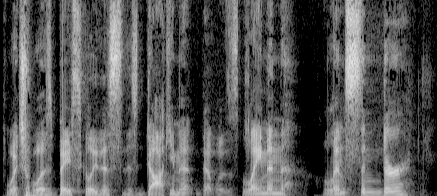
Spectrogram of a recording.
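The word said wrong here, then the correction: Lemnitzer: General Lyman Limnitzer.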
